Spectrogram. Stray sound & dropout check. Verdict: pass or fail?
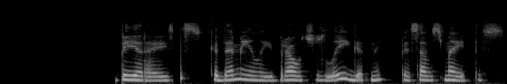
fail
